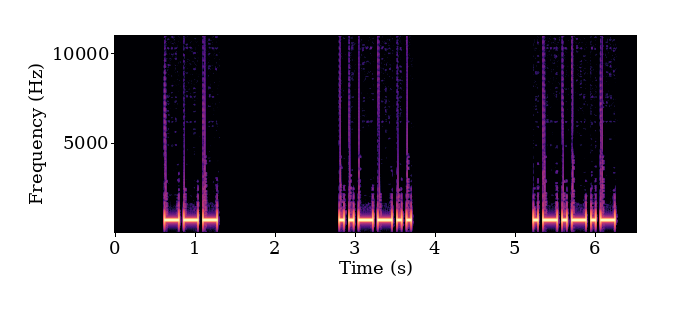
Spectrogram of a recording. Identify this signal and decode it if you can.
Morse code, heard as a keyed tone, about 20 wpm, spaced as for 5 wpm, 700 Hz. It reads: O?.
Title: 255 Lesson 41e - Period - Three Characters 20wpm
